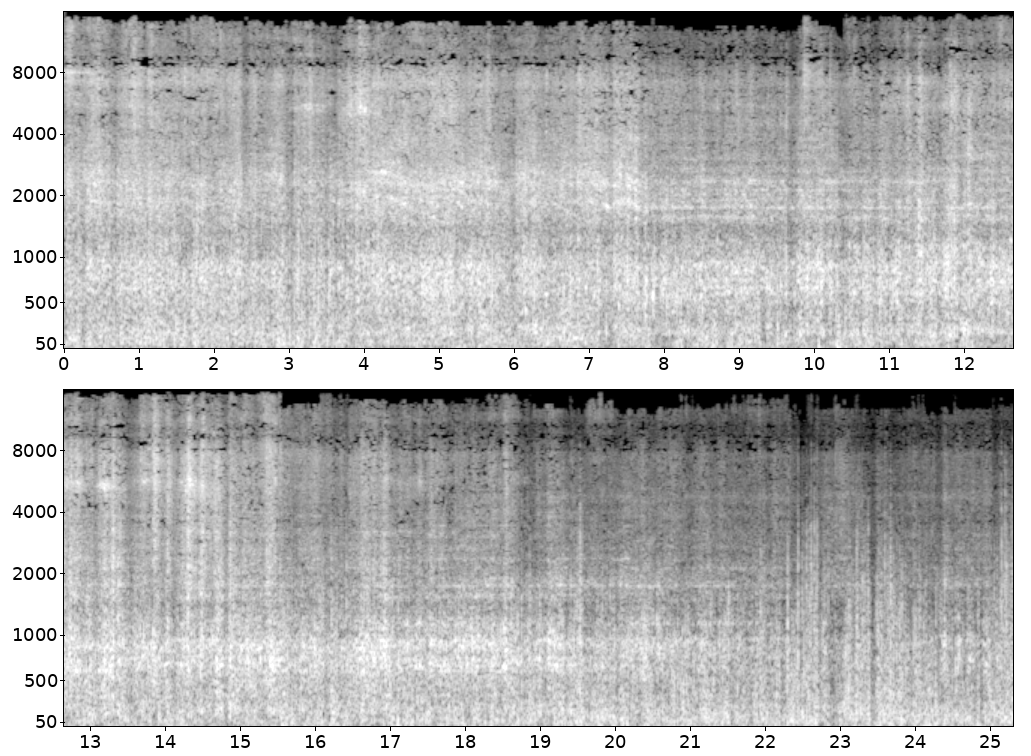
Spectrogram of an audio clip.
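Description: Indian Railways passenger train running at speed, heard from the open barred window of the coach: a steady rumble with wheels clattering over the rails. At first another train on the adjacent track runs close alongside.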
